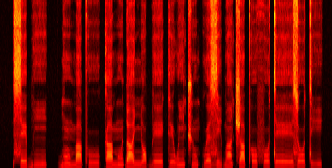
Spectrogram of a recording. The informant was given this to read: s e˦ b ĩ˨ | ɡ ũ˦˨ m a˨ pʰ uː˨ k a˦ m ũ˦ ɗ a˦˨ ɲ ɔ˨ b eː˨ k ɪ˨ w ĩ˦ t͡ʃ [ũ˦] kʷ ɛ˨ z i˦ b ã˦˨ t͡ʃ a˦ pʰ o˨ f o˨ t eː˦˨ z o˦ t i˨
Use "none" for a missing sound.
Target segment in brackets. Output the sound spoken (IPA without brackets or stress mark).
ũ˨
